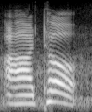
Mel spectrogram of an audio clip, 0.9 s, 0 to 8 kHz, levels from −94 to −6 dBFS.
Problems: constant background noise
